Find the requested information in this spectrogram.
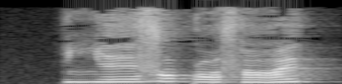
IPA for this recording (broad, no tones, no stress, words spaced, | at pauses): ʎe zɔɡɔsˤẽ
